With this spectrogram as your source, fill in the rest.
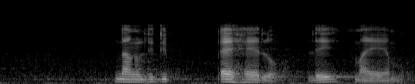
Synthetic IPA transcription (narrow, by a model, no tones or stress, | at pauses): naŋ̩lɪdi | pʼɛhɛlɔ̰lɪmaɛːmɔ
